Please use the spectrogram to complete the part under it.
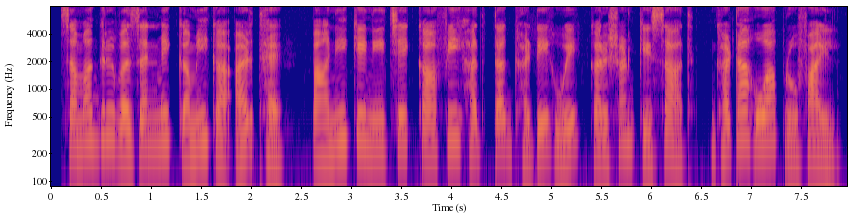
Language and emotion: Hindi, neutral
